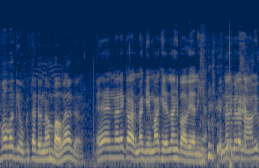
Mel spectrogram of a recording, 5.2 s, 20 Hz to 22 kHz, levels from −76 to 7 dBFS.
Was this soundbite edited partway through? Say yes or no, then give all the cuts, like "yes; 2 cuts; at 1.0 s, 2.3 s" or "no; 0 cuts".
no; 0 cuts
